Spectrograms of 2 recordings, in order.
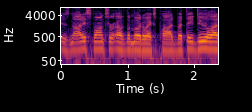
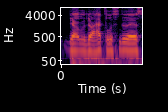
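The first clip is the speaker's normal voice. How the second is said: put-on frustrated voice. Retelling a rider's reaction to bikes revving nearby: imitating frustrated Chase. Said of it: "you can see him kinda getting frustrated".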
